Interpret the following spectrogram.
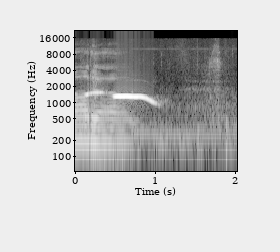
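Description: The closing held note of a sung news-show theme song, which falls away about a second in and leaves a faint sustained low tone from the backing music.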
